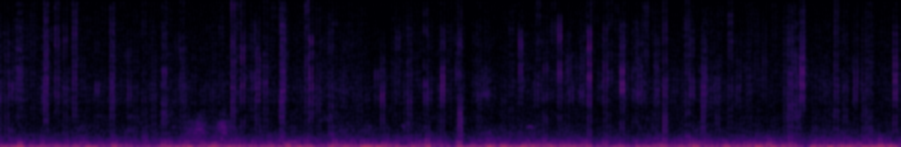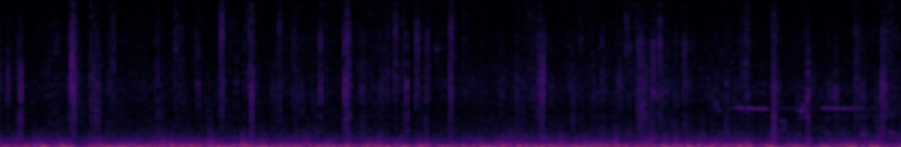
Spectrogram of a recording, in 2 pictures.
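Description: A torch flame crackles and hisses steadily.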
